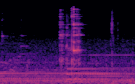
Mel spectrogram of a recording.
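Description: A few light metallic clinks about a second in and one more shortly after, as metal dental hand instruments knock against each other or the mannequin. Under them a steady low held tone slowly fades.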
